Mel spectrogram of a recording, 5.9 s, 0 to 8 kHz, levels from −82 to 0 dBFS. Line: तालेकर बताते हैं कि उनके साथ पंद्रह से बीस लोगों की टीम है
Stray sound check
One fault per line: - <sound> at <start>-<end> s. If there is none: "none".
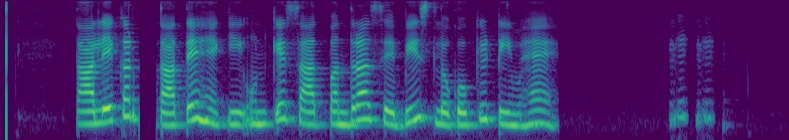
- dropout at 1.0-1.2 s
- laugh at 5.0-5.4 s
